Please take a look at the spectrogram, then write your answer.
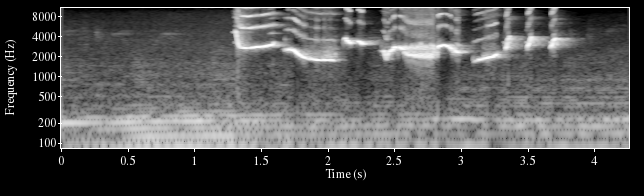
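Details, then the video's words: Orange-headed thrush whistling in a stimulus song for getting silent birds singing, Singaraja, Bali. A strong downward-sliding whistle leads into a string of fluty, wavering notes and short clipped chirps, with steady low hum beneath. "Burung ANIS MERAH Macetan Terpancing Gacor Didengarkan Kicauan Ini"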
